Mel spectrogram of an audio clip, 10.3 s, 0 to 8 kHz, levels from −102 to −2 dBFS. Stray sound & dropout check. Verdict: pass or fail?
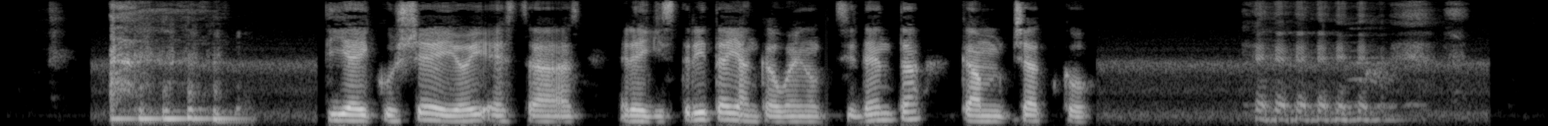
fail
